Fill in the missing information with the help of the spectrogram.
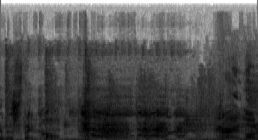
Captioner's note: laughs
